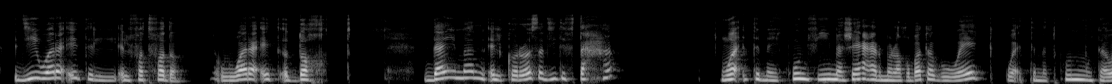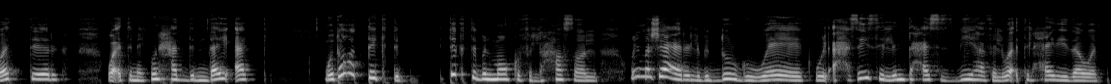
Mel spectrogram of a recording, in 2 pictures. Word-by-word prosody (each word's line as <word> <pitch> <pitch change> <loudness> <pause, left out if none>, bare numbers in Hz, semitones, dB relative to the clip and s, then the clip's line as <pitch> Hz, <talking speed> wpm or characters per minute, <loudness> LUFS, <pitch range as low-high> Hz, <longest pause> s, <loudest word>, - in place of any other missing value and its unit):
دي 230 +9 +1
ورقة 285 0 +2
ال 185 -6 -5
الفضفضة، 205 -4 -1 0.4
ورقة 225 +5 +3
الضغط، 215 +5 -1 0.7
دايمًا 295 +8 +2 0.2
الكراسة 225 +5 +1
دي 245 +2 -2
تفتَحها 265 +6 -4 1.0
وقت 230 +2 +2
ما 195 -5 -1
يكُون 250 +8 +4
في 235 0 +3
مشاعر 225 0 +2
ملخبطة 190 +3 0
جوّاك، 210 +10 -1
وقت 185 +1 -7
ما 180 - -4
تكُون 225 +4 +1
متوتّر، 225 +5 +1 0.5
وقت - - 0
ما 190 - +2
يكُون 245 +8 +2
حد 225 -5 -2
مضايقك، 230 +4 +1 0.6
وتقعُد 445 - +2
تكتب. 220 - 0 0.4
تكتب 465 - 0
الموقِف 235 -4 +4
اللي 170 -1 -8
حصَل، 185 -6 -3 0.3
والمشاعر 355 -7 +2
اللي 205 -2 -1
بتدُور 195 +7 +1
جوّاك، 190 0 0
والأحاسيس 255 +9 -3
اللي 205 -3 +1
إنت 225 +1 +2
حاسس 215 -6 -5
بيها 215 +5 0
في 190 -1 -9
الوقت 195 +5 -2
الحالي 200 -1 -2
دوّة. 170 -2 -1
220 Hz, 120 wpm, -23 LUFS, 190-245 Hz, 1.0 s, يكُون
